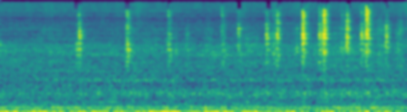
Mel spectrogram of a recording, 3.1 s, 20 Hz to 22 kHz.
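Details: 1950 Ford F1 pickup, 8BA flathead V8, electric fuel pump, three-speed manual in neutral, push-button start: cold start, then deep low even idle with a few light clicks; normal cold idle.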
